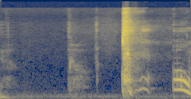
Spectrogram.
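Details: Baby sneeze: a quick high-pitched infant sneeze with a sharp burst, followed by a brief baby vocalization; normal.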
